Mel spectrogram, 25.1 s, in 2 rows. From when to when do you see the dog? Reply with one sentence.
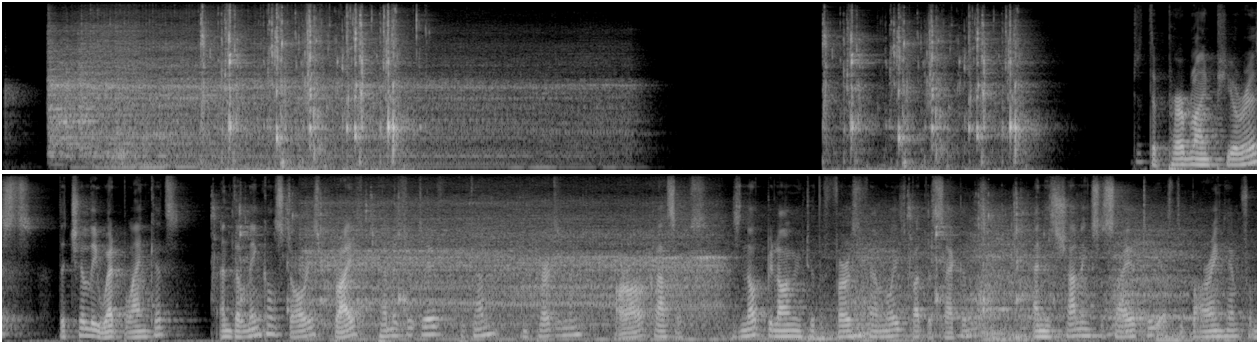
You can hear the dog from 1.9 to 4.2 s, from 8.2 to 10.2 s, from 14.6 to 16.8 s and from 21.6 to 23.1 s.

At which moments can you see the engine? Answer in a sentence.
You can hear the engine from 0.0 to 6.3 s and from 15.5 to 25.0 s.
